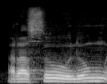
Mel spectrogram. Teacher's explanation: যা এখানে জিমের উপর মদ আছে, এটাকে অবশ্যই লম্বা করিয়া পড়তে হবে। রাসূলুম এখানে রার উপর জবর আছে, রাকে মোটা করিয়া পড়তে হবে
